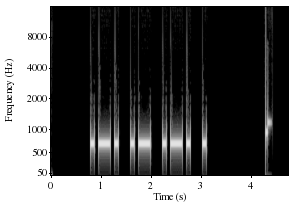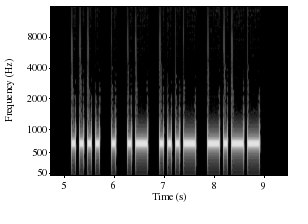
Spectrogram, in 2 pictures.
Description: Morse code, heard as a keyed tone, about 15 wpm, 700 Hz. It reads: RARE HEAVY
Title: Sentences from Top 1100 Words - New Word Drill Alt - 15wpm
